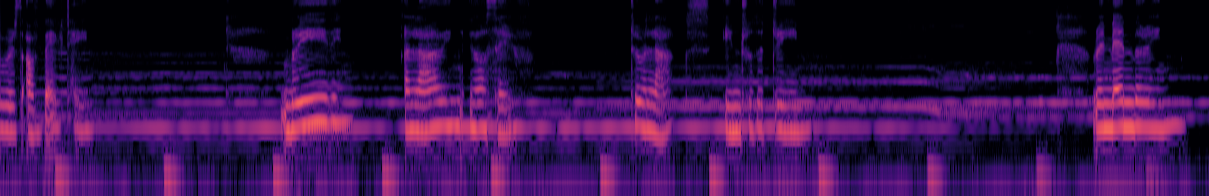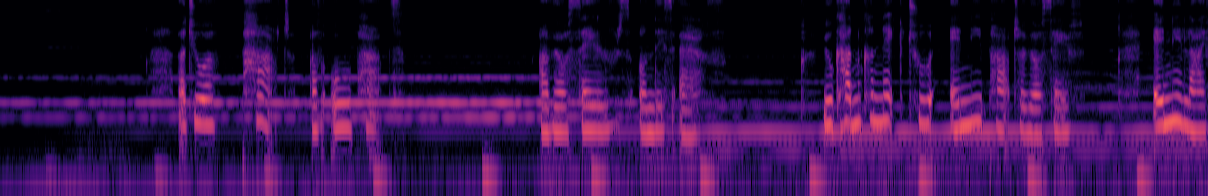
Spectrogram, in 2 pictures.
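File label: Adolescent Meditation; Druid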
